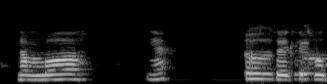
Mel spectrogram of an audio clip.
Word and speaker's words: الله: Not stretch, but you have to pronounce that with a fuller mouth. So you round it off a bit because this is the Lam al-Jalala, because it's preceded by a fatha. And whenever we have a fatha before the Lam al-Jalala, you would pronounce it as Allah.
